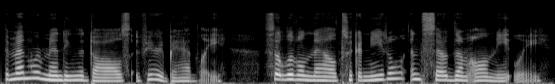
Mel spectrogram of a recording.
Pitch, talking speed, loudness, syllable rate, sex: 195 Hz, 205 wpm, -18 LUFS, 5.3 syllables/s, female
